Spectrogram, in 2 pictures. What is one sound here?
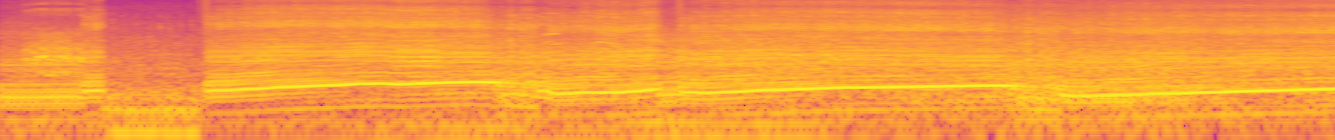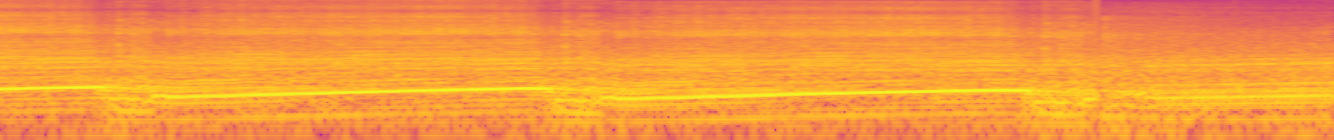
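A motorcycle engine revs up through the gears, rising and dropping in pitch with each shift.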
